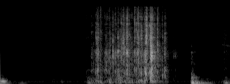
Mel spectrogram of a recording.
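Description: A deck of oracle cards being shuffled by hand. There is a brief rapid rustle of cards sliding against each other from about the middle, then a soft knock just before the end.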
